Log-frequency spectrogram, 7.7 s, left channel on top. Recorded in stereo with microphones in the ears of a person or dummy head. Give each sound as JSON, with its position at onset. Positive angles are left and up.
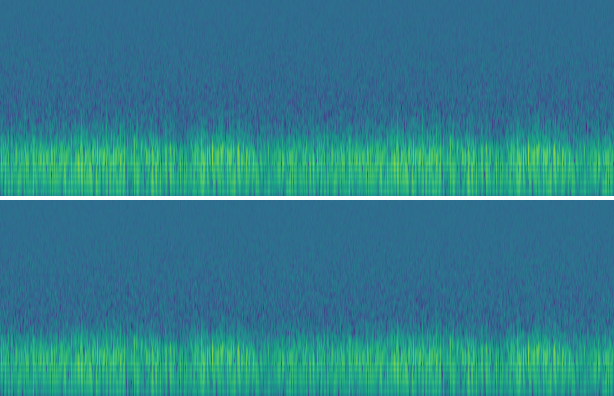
{"t": 0.0, "sound": "a fan", "side_deg": 60}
